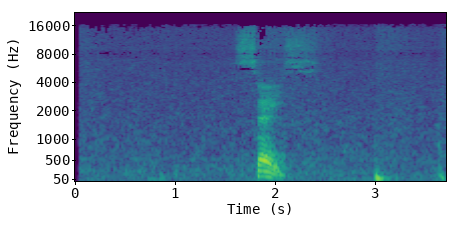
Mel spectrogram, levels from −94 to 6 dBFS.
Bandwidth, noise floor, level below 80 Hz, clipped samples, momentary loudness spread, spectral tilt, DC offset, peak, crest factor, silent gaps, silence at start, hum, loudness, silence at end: 17 kHz; -46 dBFS; -36 dBFS; under 0.1%; 28 LU; -5.5 dB/octave; under 0.1%; -2 dBFS; 22 dB; none; 1.6 s; none; -21 LUFS; 0.05 s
